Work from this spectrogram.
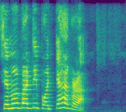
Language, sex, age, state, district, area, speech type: Assamese, female, 60+, Assam, Tinsukia, rural, read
